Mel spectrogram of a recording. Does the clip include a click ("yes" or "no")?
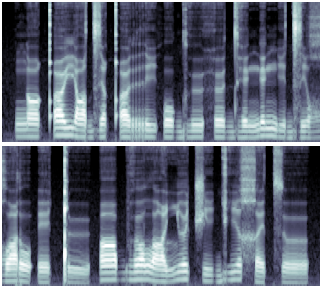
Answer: yes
